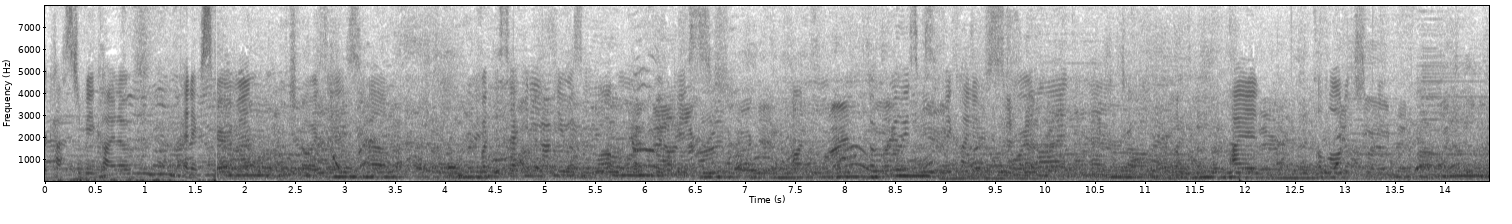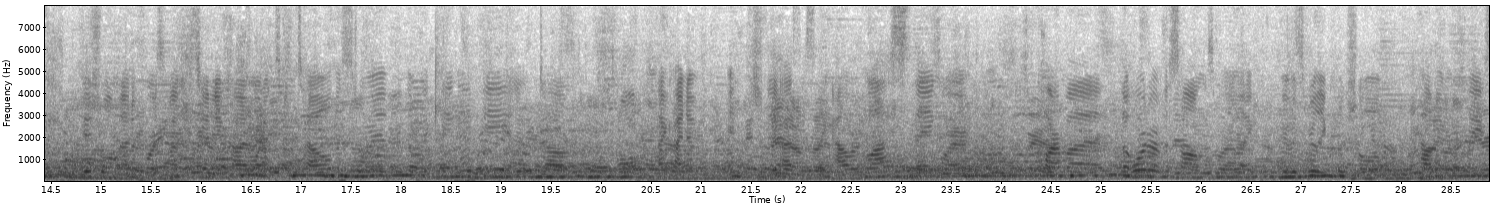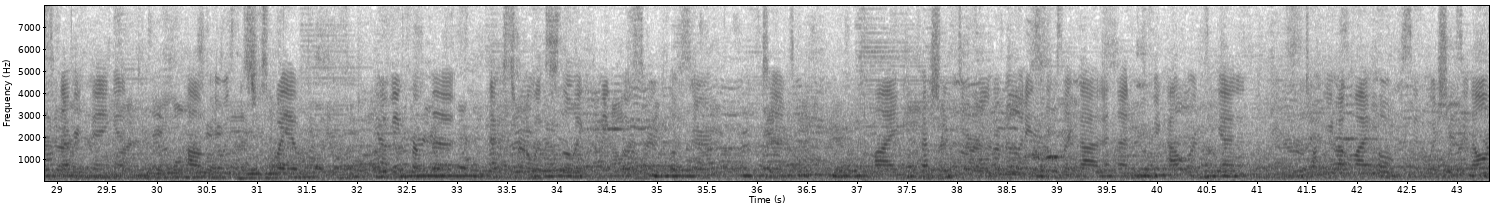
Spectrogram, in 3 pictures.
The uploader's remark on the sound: Recorded in Austin during SXSW. This 88FIVE LIVE comes from our recent trip to Austin for SXSW 2022!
